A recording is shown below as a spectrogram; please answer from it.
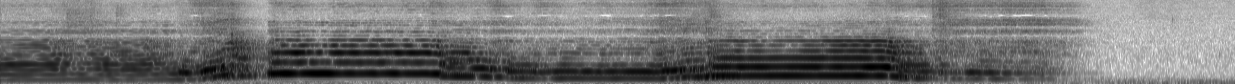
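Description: Solo bassoon playing a phrase of sustained notes: a low held note slides upward about a second in, then several held notes of changing pitch follow, the last one dying away about five seconds in.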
